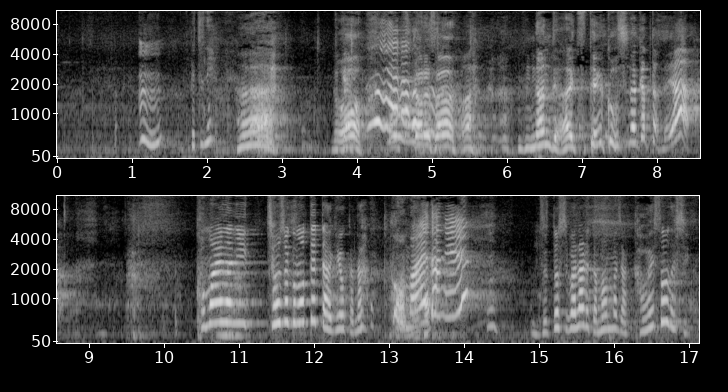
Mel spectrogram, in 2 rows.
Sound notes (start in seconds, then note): 2.4 groan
